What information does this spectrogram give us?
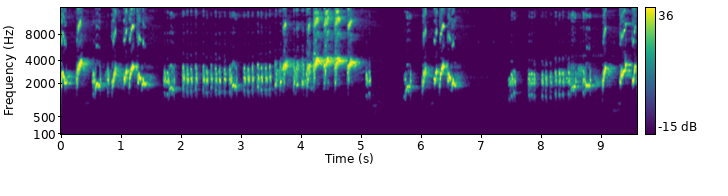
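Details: Red-whiskered bulbul song: long stretches of rapid chattering, warbling phrases with brief silences between bursts; loud and close, with no other sounds.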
